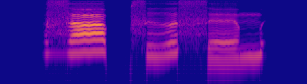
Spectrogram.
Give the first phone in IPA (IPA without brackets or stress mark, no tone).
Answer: z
